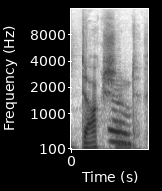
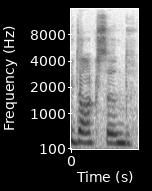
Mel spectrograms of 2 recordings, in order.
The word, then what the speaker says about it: dachshund: german dog anyways um who says doctrine i say dachshund um you said no you said doctrine yeah i mispronounced my man anyways um but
